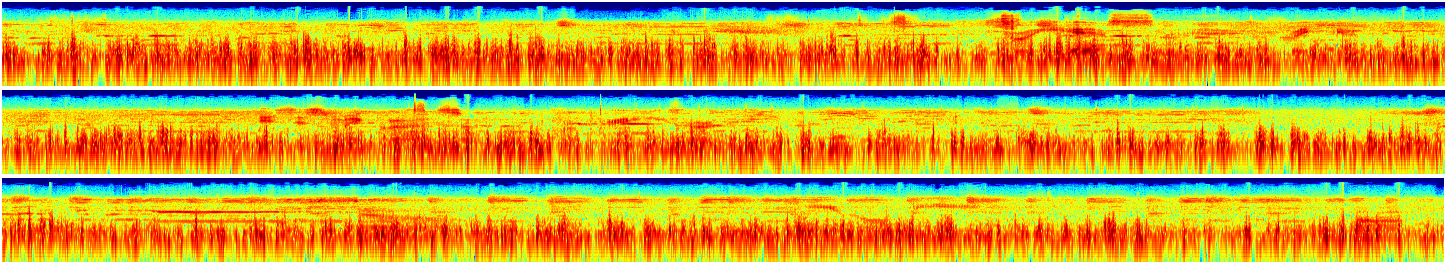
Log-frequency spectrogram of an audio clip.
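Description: A young man talks casually and close to a microphone.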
